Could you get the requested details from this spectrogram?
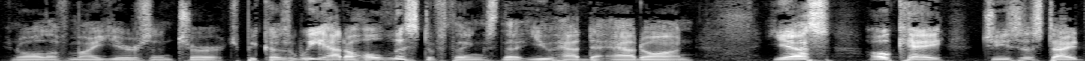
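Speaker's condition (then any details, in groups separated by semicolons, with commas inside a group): No condition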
